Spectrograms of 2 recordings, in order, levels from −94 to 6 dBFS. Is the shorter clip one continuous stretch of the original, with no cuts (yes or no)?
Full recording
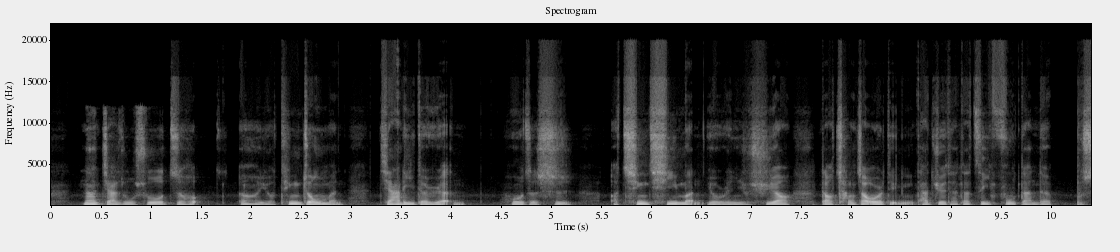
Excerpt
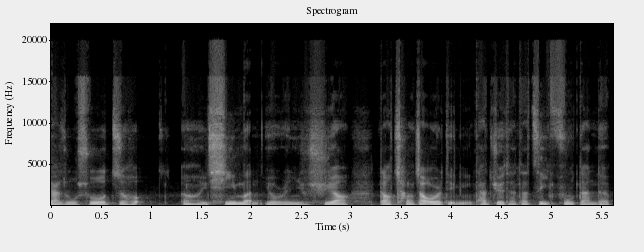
no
